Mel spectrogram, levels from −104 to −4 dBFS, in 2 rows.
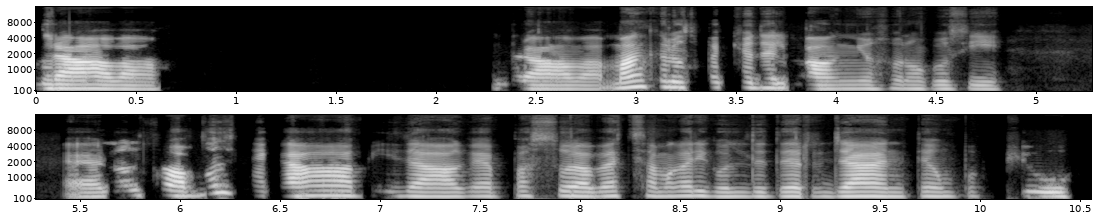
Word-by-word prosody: Brava. 170 -3 +6 1.8
Brava, 160 -2 +1
ma 210 +2 +6
anche 245 +1 +2
lo 230 - +1
specchio 220 0 -9
del 200 -1 -2
bagno 165 0 0
sono 165 0 -9
così. 160 -1 -9 0.6
Ehm, - - -7
non 195 +5 -5
so, 230 - -2
a 200 - +7
volte 270 -5 -7
capita 195 -2 +2
che 190 -1 -6
passo 200 +2 -10
la 190 -2 +2
pezza, 195 0 -5
magari 200 +2 -3
col 180 0 -6
detergente 185 0 0
un 185 0 -5
po' 190 +1 -21
più 180 -2 -4
185 Hz, 150 wpm, -21 LUFS, 175-200 Hz, 1.8 s, a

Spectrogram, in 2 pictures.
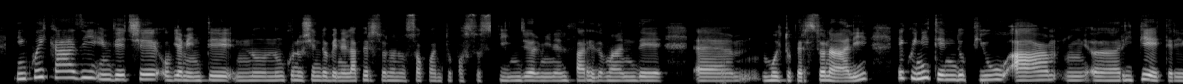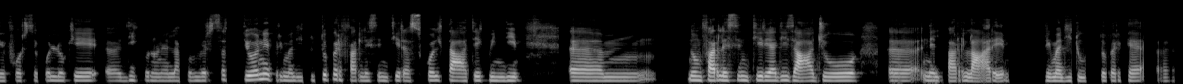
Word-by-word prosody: In 260 +1 +1
quei 330 +5 +1
casi 310 -3 0
invece, 230 0 +2
ovviamente, 195 -1 +1
no 185 +1 -4
non 190 +1 -3
conoscendo 190 -1 -2
bene 175 -2 0
la 180 0 +2
persona, 185 -1 -4
non 175 -1 -6
so 180 +1 -5
quanto 175 -1 -9
posso 170 0 -11
spingermi 180 -1 -2
nel 180 +1 -3
fare 185 -1 0
domande, 180 0 -1 0.3
ehm, 175 0 -3
molto 185 0 0
personali 180 +3 +3 0.2
e 290 - -1
quindi 280 +2 +4
tendo 220 -3 +2
più 215 +2 -1
a, 195 +2 +7
mhmm, 190 -3 -5
uhm, 180 -1 +1
ripetere 190 -4 +1
forse 175 0 -9
quello 180 -1 -3
che, 185 0 -2
uhm, 170 0 -7
dicono 185 0 -7
nella 170 0 -5
conversazione, 205 +6 0
prima 190 -4 -4
di 175 0 -5
tutto 200 +4 -3
per 230 0 -1
farle 175 -1 -3
sentire 175 0 -4
ascoltate, 185 0 +1
quindi, 175 -1 -1 0.5
uhm, 170 -1 0 0.4
non 195 -1 +4
farle 185 0 +6
sentire 190 0 +2
a - - +4
disagio, 175 -1 +3 0.3
uhm, 175 0 0
nel 180 -2 0
parlare, 160 -2 +3 0.4
prima 170 -1 +2
di 165 - -2
tutto 165 +2 -5
perché, 175 0 -3 0.2
uhm 165 - -13
180 Hz, 150 wpm, -25 LUFS, 175-195 Hz, 0.5 s, a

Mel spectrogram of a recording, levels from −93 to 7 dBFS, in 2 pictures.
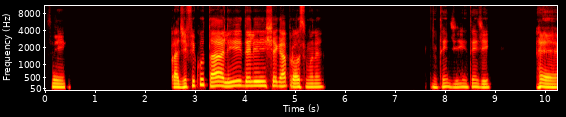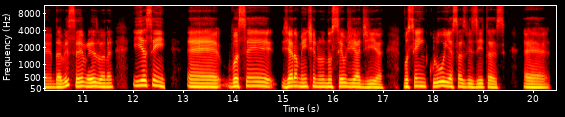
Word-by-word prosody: Sim. 130 -1 0 2.1
Pra 130 -1 +2
dificultar 170 - +2
ali 170 +4 +2
dele, 175 +1 +3
chegar 165 -1 0
próximo, 135 -3 -1
né. 135 +1 -3 2.2
Entendi, 130 +1 -5
entendi. 125 -2 -3 0.9
É, 125 -1 +2
deve 130 +8 +2
ser 165 -6 +1
mesmo, 145 -2 +3
né. 135 +1 -1 0.4
E 185 0 +1
assim, 190 -5 +2 0.4
eh, 135 -2 +3
você 160 0 0
geralmente 155 +1 +1
no 140 -1 -1
no 140 0 +2
seu 150 +3 0
dia 140 0 +1
a - - +1
dia, 120 -2 -1 0.4
você 140 +2 0
inclui 160 +1 +1
essas 140 -1 -1
visitas, 125 -3 -2 0.4
eh, 120 -3 0
140 Hz, 90 wpm, -23 LUFS, 130-160 Hz, 2.2 s, dele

